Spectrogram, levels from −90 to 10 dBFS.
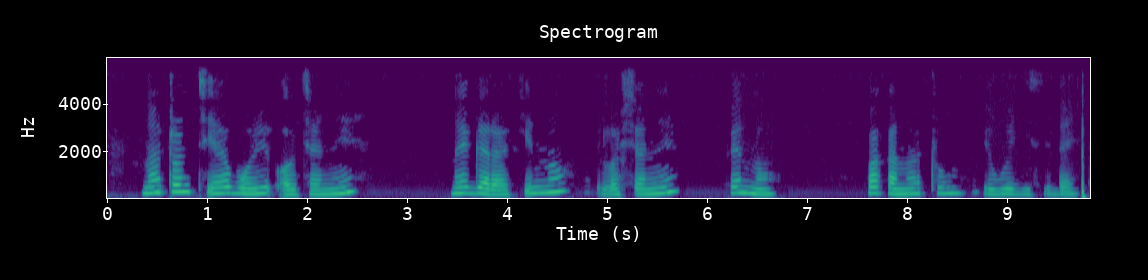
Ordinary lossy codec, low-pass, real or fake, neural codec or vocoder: none; 5.4 kHz; real; none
